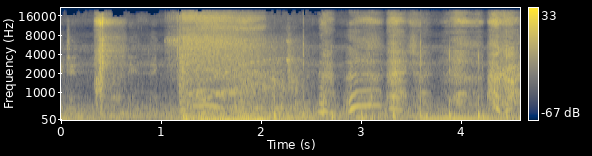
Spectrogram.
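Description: A door creaks open slowly, its hinges groaning in drawn-out, wavering squeals over a steady low hum, with a couple of sharp knocks and a soft breathy gasp along the way.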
